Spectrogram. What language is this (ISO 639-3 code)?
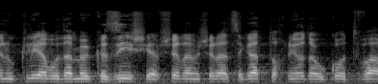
heb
